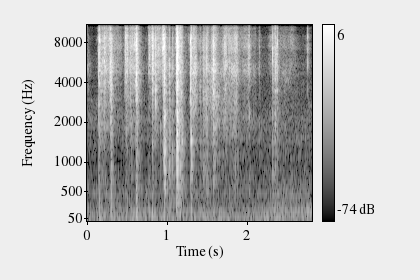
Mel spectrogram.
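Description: Rapid papery riffling and flicking of cards, a burst of close, crisp snaps that trails off into a few softer taps.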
